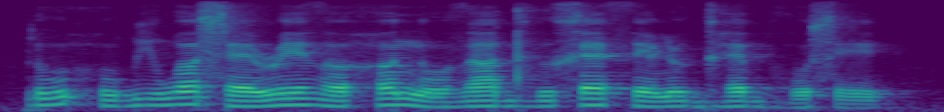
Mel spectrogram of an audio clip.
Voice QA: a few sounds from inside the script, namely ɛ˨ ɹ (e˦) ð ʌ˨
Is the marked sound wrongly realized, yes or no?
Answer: no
